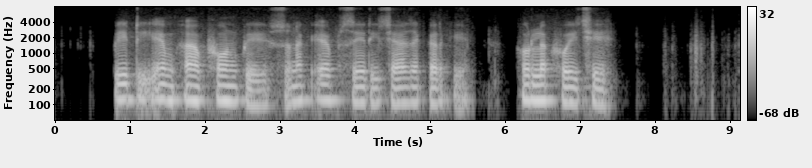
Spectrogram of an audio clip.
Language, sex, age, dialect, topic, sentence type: Maithili, male, 36-40, Bajjika, banking, statement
